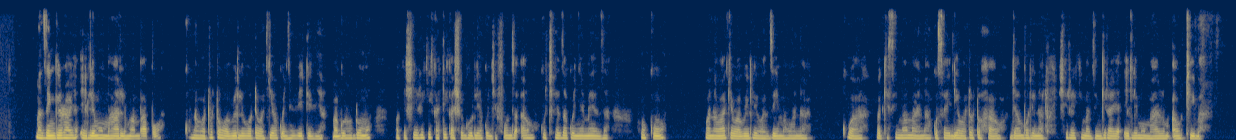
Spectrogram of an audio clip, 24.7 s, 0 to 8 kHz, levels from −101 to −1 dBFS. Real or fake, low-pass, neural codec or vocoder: real; 7.2 kHz; none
